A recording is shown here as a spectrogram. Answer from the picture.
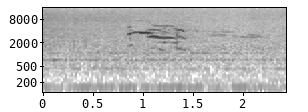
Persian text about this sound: صدای آواز مرغای دریایی رو میشنویم آروم در دوردست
